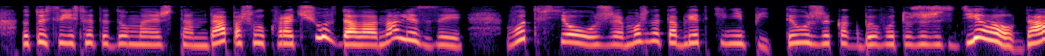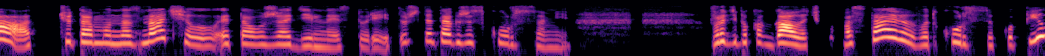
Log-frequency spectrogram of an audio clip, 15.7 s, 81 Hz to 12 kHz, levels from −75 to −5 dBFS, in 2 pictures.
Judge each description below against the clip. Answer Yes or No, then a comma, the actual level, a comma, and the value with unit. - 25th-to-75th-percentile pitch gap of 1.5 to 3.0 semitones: No, average, 3.7 semitones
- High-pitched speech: Yes, very high, 250 Hz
